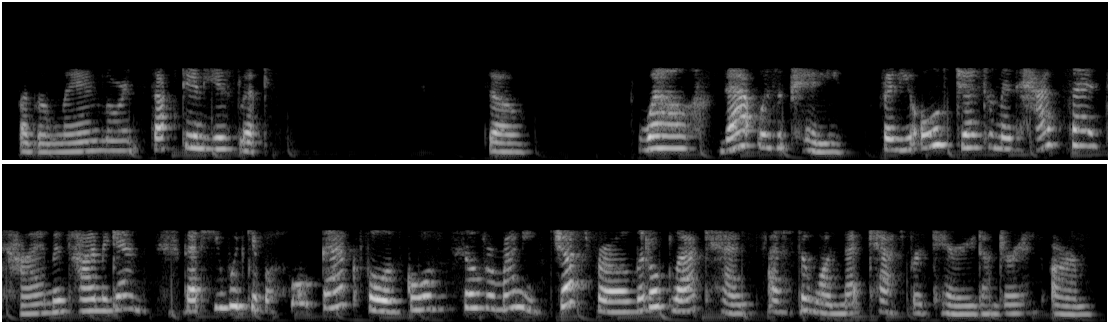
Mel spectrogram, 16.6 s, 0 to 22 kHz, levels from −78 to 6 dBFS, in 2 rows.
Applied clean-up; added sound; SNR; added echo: neural mask model DeepFilterNet 3.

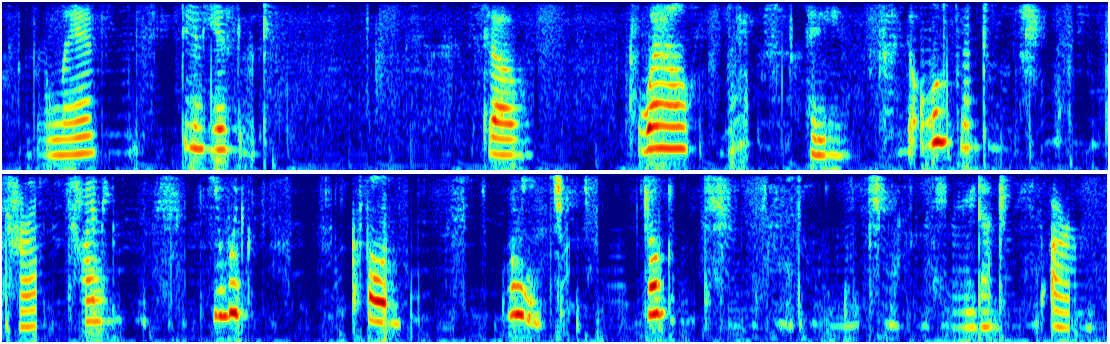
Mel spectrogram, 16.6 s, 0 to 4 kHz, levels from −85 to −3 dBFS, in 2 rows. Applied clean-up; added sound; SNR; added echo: neural separator model SepFormer WHAM!.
